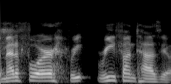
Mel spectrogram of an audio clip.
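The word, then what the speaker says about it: Metaphor: ReFantazio: No, it's Metaphor ReFantasio, I think is how you say it. No, you got it. You got it first try.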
